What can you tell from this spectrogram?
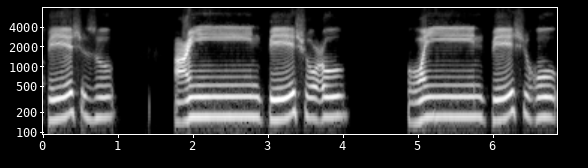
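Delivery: letter names long drawn out and level; slow, measured Qaida drill; spelling recitation. Shown as a demonstration. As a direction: chant each letter slowly, then the short syllable.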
